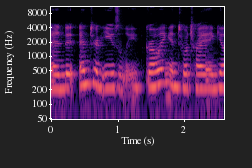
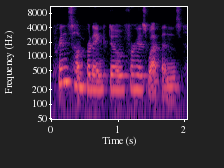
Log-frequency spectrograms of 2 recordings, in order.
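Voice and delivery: plain reading voice

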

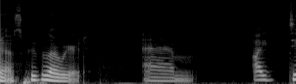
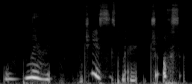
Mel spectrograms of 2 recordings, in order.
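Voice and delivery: pious exclamation; 6 semitones higher than usual. Retold or imitated.

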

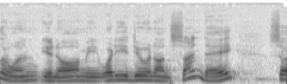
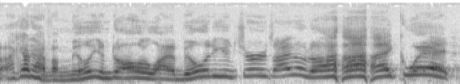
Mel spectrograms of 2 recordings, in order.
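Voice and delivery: higher voice, hammed-up shock at the price; mock panicked disbelief; 9 semitones higher than usual. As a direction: play the overwhelmed newcomer, laughing at yourself. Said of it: "you go".

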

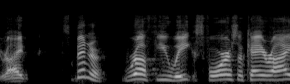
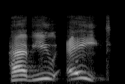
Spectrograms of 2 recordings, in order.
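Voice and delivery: slow, raised mock yell; drawn-out, higher retold yell; imitated yelling; 4 semitones higher, slower than usual. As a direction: imitate a coworker calling over noise. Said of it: "he's yelling at the top of his lungs".

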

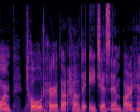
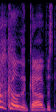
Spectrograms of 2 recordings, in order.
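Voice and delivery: mock threat; 9 semitones higher, 3 dB louder than usual. Mock threat amid shared laughing fit.

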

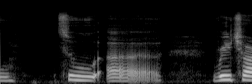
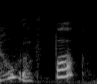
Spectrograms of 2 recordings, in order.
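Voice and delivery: muttered indignation; 6 semitones higher, 7 dB quieter than usual. Retold or imitated. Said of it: "You thinking like".

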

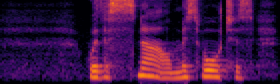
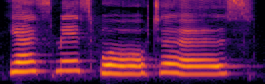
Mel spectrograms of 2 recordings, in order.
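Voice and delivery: slow, higher sing-song chorus; class chorus; 8 semitones higher, 5 dB louder, much slower than usual. Acted. Children answer the teacher together, sing-song chorus. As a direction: chant it like a whole class. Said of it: "everyone chorused".

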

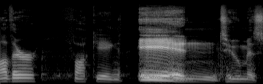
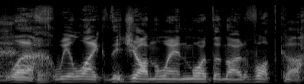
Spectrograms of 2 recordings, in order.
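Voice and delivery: mock Russian accent, a bit lower and softer; a heavy joking Russian accent; 4 semitones lower, 5 dB quieter than usual. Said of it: "Okay, that was".

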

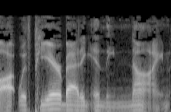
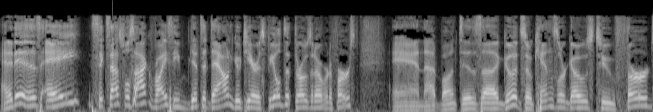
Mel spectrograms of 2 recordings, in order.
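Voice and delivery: lively sportscaster calling the action; play-by-play announcer; 5 semitones higher than usual. Acted. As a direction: call it like a radio broadcaster. Announces the simulated game.

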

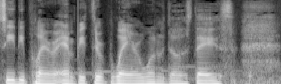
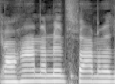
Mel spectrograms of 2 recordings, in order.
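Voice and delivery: Stitch voice; 5 semitones higher, faster than usual. Retold or imitated. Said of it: "I would sound like Stitch".

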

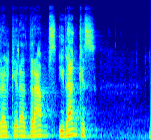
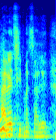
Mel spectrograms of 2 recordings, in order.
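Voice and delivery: normal talking voice

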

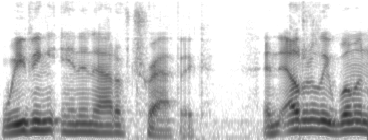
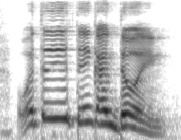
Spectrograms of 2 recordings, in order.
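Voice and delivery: shrill furious yell, much higher and louder; screaming back; 8 dB louder than usual. Acted. Gunwoman screaming back at the bald man, furious. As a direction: scream it right back at him. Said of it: "the woman screamed back".

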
